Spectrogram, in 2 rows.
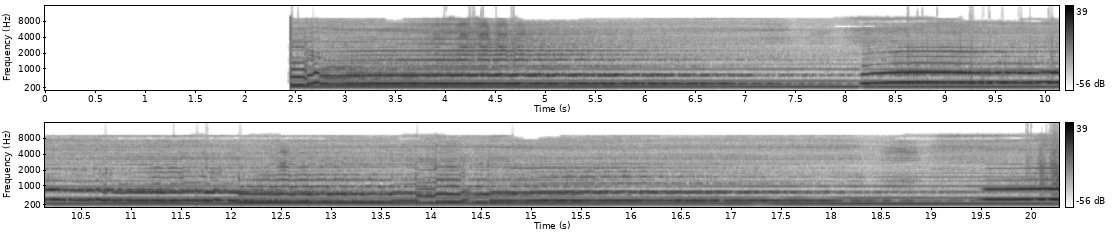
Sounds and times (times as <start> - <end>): Music: 2.4 - 20.2
Inside, small room: 2.5 - 20.2.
